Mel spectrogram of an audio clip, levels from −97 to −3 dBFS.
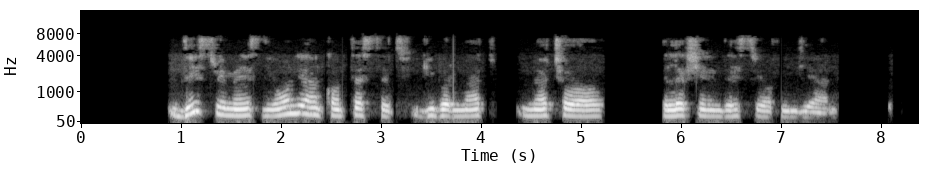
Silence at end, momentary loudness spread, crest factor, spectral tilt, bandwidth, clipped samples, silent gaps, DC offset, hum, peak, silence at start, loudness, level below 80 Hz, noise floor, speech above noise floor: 0.85 s; 10 LU; 16 dB; -6.5 dB/octave; 7.6 kHz; under 0.1%; 4.16-4.35 s, 5.24-5.81 s; under 0.1%; none; -2 dBFS; 0.9 s; -18 LUFS; -58 dBFS; under -90 dBFS; over 73 dB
